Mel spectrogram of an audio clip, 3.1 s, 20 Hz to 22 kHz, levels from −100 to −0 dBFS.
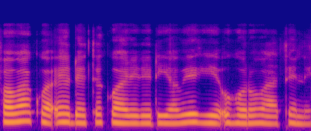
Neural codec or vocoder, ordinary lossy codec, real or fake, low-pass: codec, 24 kHz, 3.1 kbps, DualCodec; none; fake; none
